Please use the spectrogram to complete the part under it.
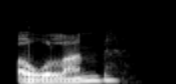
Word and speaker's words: Åland: Yeah, she's based on, I have to say this in Swedish, because there is no other way, and it's funny, it's pronounced Åland, it's the Åland Island, and okay.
